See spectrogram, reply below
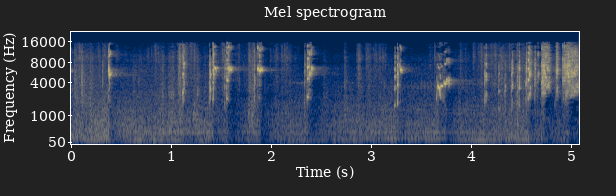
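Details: Several green Fischer's lovebirds chirping busily: quick shrill high chips, some short whistled notes, building to a dense burst of rapid squeaky chirps at the end.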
